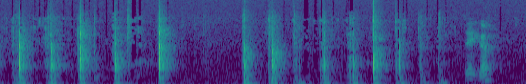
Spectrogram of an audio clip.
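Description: A knife chops chocolate on a board into finer pieces, about fifteen sharp, close, evenly spaced strokes with brief gaps, one pause midway and no voice.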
